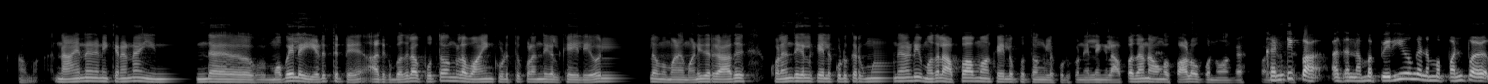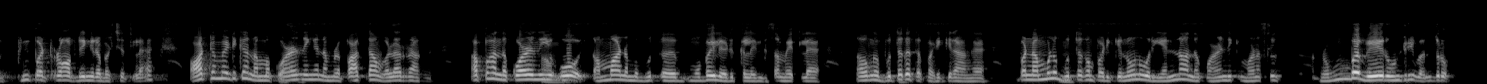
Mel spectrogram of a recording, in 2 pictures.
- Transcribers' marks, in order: tapping; distorted speech; other noise; in English: "ஃபாலோ"; in English: "ஆட்டோமேட்டிக்கா"; mechanical hum
- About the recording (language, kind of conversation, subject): Tamil, podcast, ஸ்மார்ட்போன் பயன்படுத்தும் பழக்கத்தை எப்படிக் கட்டுப்படுத்தலாம்?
